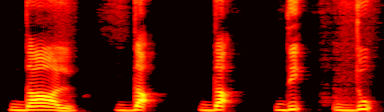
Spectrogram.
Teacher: தால் த தி து அப்படின்னு சொல்லும்போது ரெண்டு பல்லுக்கு நடுவுல சொல்லுவோம்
